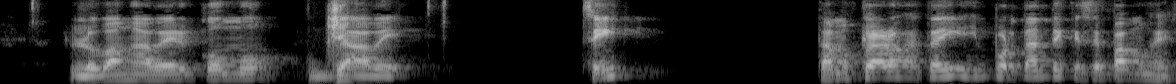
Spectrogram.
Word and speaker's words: Yahvé: proviene del latín es Yahvé, no Jehová. Porque si nosotros vamos al texto original, el texto original es Yhw, que se pronuncia Yahwe, colocándole las dos vocales, más o menos es Yahweé o Yahvé.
